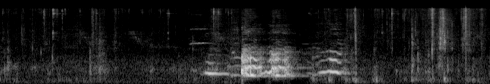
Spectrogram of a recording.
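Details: Bloodhound playing with a toy and splashing in a swimming pool; one short harmonic bark-yelp burst near the middle, with water splashing and clicks before and after.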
